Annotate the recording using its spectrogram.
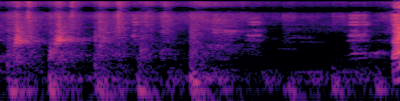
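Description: Trainers landing on a rubber gym floor mat in rhythmic thuds, about two a second, from alternating spotty-dog jumps.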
